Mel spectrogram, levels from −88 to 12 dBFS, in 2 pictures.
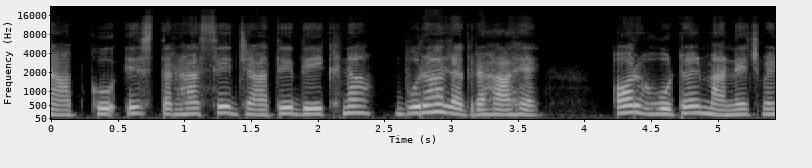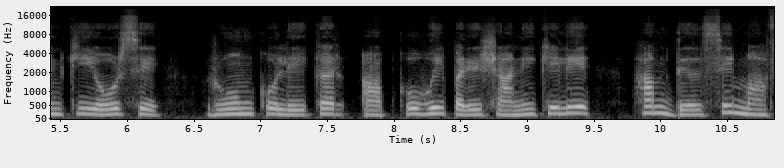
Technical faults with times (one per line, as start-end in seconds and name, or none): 0.00-10.86 Opus compression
